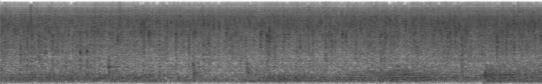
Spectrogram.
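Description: Prepared pearl onions and shallot fry in a pot for a Coq au Vin, a dense, even sizzle holding steady throughout, close and loud with faint stirring underneath and no talk.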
